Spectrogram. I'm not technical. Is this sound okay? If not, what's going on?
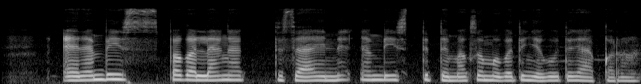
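Yes, the recording is technically sound, with nothing wrong to hear anywhere in it.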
